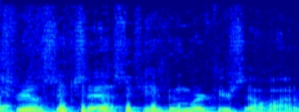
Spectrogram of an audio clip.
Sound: laughing

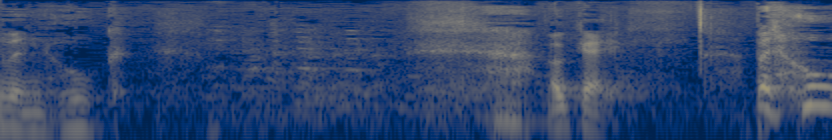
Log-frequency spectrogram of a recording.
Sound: audience laughing

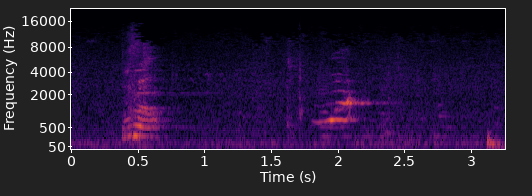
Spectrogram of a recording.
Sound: babbling

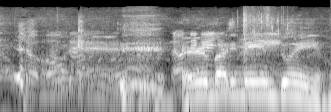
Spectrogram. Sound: laughing

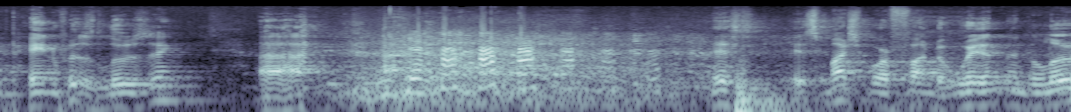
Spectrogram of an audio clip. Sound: laughter

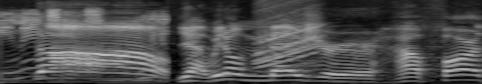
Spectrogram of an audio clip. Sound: screams

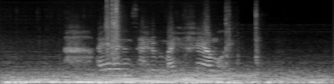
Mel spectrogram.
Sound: camera snapping

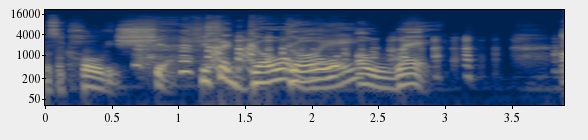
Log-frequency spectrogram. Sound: Megan cackling

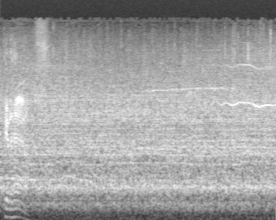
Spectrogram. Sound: crowd cheering

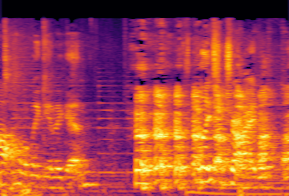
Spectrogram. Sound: dad laughing

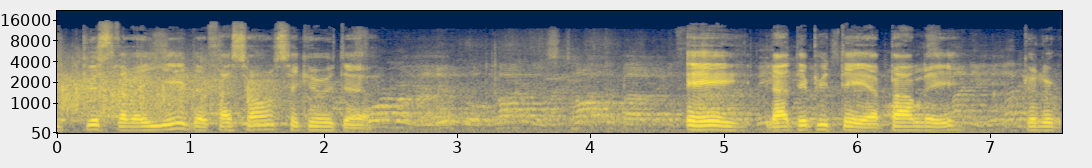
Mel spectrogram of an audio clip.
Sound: applause

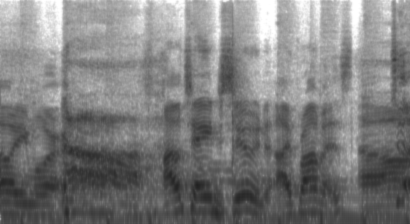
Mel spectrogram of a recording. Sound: Ned grunts; laughs

